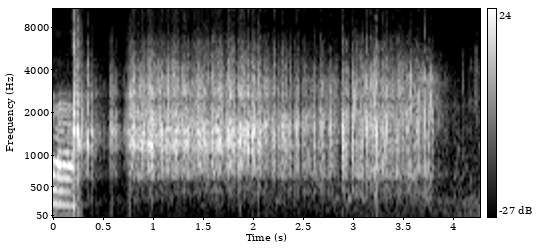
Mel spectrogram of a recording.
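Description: Dried chickpeas poured from their package into a large bowl: a couple of single clicks, then a dense, steady rattle of the hard beans pattering into the bowl for about three seconds, stopping just before the end.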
